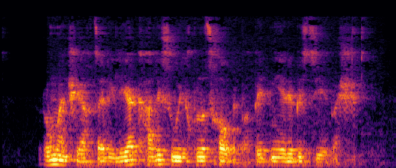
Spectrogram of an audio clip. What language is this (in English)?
Georgian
